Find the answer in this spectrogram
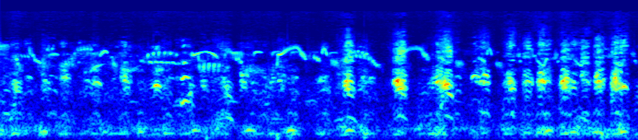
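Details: Barnacle geese calling: many short, yapping honks overlap in a dense, continuous chorus, with sharp barking notes rising above the steady clamor throughout.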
